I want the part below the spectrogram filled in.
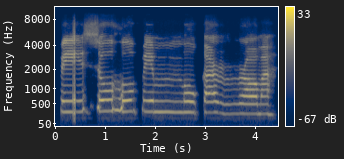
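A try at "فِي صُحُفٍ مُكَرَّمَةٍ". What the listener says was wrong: Tim itu di dengungnya panjang. Iya, panjang.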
